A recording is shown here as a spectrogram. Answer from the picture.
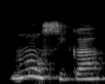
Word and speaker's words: música: A qué palabra corresponde en este caso música como tiene y lleva tilde es fácil de distinguir es una palabra esdrújula porque está tiene tilde en la en la sílaba mu o sea en la ante penúltima sílaba sí acá como bien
